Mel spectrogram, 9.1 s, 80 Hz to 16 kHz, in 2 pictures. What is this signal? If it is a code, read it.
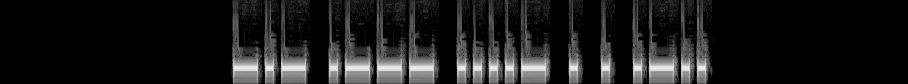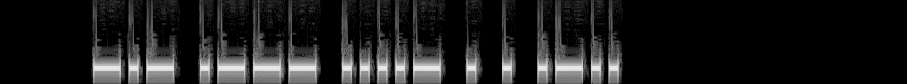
Morse code, heard as a keyed tone, about 28 wpm, 700 Hz. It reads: KJ4EEL KJ4EEL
